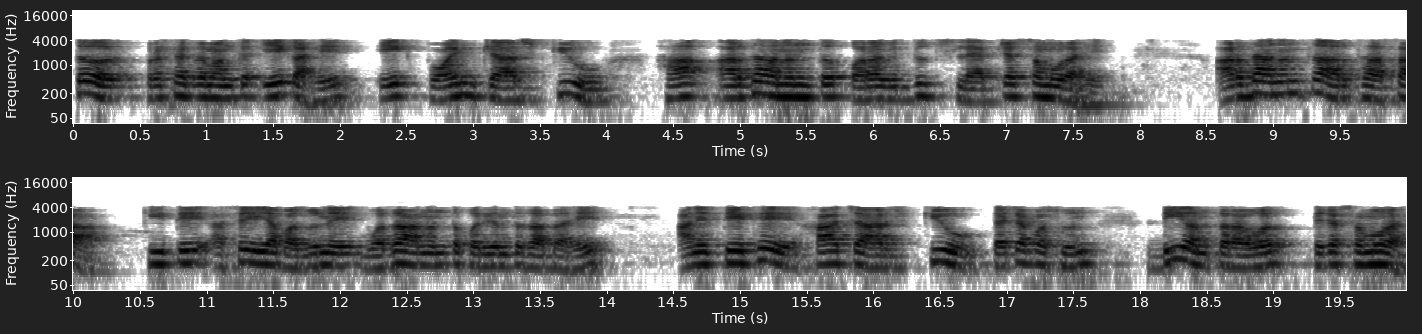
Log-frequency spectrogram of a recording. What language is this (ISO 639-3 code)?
mar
